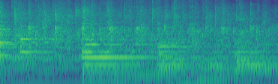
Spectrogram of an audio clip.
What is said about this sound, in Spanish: Dele fuerte ese aplauso al que vive para siempre, hermano.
